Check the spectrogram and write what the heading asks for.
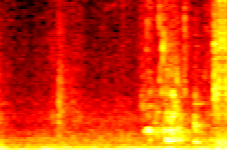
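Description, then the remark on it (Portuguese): A short burst of water splashing and dribbling as drinking water spills over someone's clothes after they are startled, fairly soft, with faint trickling and drips and no talking. “Aí minha mãe veio me dar um susto enquanto, na hora que eu vim beber água. E aí derramou na minha roupa inteira.”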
